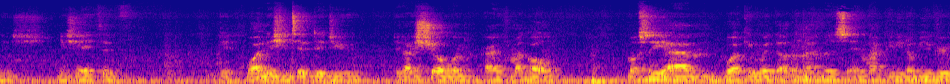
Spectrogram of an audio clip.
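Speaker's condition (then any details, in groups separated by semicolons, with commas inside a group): No condition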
